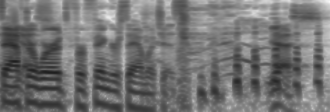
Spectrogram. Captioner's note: laughs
